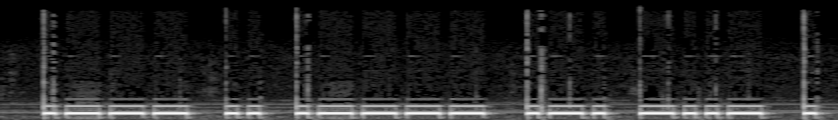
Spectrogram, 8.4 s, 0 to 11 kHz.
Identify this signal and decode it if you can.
Morse code, heard as a keyed tone, about 11 wpm, 660 Hz. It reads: JI1RXE
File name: jh8cbh / 2021cw / cw17b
